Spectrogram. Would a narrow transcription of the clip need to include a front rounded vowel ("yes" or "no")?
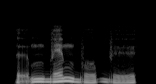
yes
